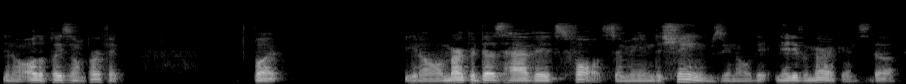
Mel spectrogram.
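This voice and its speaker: Deep, dark-voiced man from Jamaica. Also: steady tone, normal speed, pauses often, highs cut off. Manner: emphatic, repeats phrases for emphasis, rhetorical questions. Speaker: vlogger sharing personal views. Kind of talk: casual opinion monologue.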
